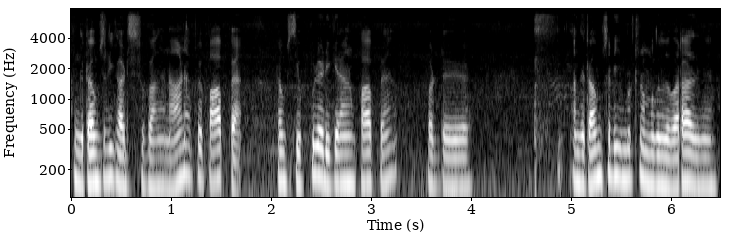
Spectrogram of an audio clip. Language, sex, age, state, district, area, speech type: Tamil, male, 18-30, Tamil Nadu, Tiruppur, rural, spontaneous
